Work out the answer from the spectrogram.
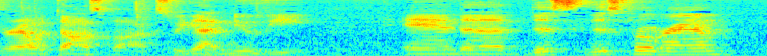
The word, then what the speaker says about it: Nuvie: Pronounced nuvie is an open source engine for Origin's games Ultima VI, Martian Dreams, and the Savage Empire.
